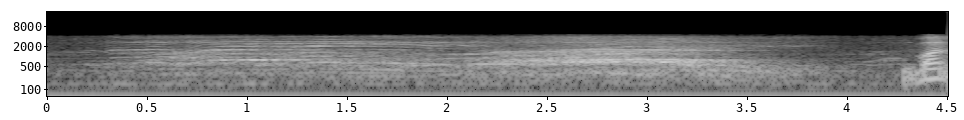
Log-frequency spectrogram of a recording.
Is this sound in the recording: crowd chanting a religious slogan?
yes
